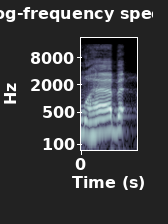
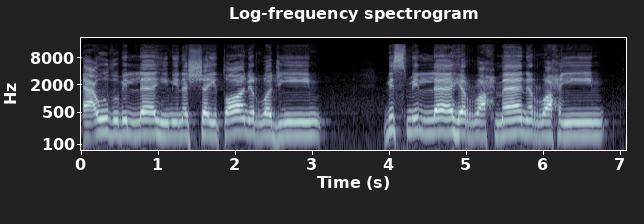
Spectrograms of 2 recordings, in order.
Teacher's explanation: فالباء فيها قلقلة في الآخر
